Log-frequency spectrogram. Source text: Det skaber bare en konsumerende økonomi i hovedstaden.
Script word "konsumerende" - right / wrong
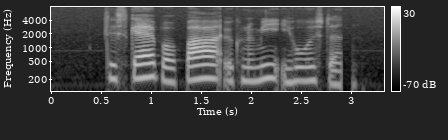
wrong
